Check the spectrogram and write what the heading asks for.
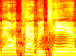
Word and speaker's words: El Capitan: Or I was watching this free climber climb El Capitan, or how you say it, in Yosemite.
